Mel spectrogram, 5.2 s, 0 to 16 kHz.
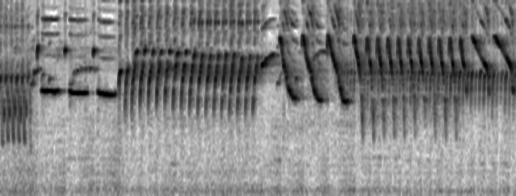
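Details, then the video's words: Canary tutor song for young canaries and birds that have stopped singing. Short flat whistled tones open, then a fast buzzy trill, sweeping slurs and a rolling series of rapid notes. "GACOR SUARA 19a Kenari GACOR PANJANG INI Cocok untuk Masteran KENARI PAUD dan Kenari Macet"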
